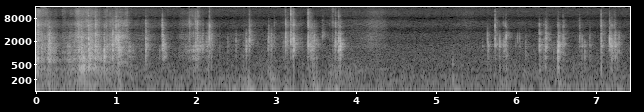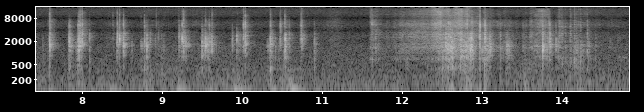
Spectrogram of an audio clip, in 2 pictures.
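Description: Fingertips rub, bend and turn the thin glossy pages of a vintage Sports Illustrated magazine lying open flat. Quick, bright paper crinkles and taps come in clusters. Fuller rustling bursts of page-turning come near the start and again around twelve to thirteen seconds.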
